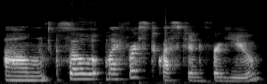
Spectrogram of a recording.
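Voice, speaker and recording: An Irish woman leads a friendly interview. She sounds encouraging and laughs often, with a very bright, clear tone. Her questions come at an easy, conversational pace. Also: mid-range voice, lively intonation, slow pace, dull audio. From Ireland.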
